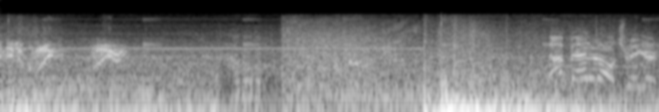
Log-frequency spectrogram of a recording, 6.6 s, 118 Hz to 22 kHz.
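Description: Missile launches and blasts in the jet combat game Ace Combat 7, a whooshing roar and a heavier rumbling explosion toward the end, mixed with radio chatter and voices.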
